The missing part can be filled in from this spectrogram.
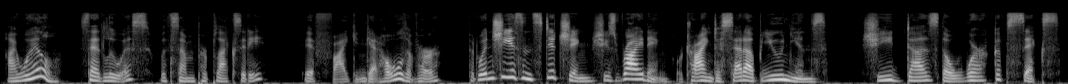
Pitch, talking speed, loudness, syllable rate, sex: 180 Hz, 185 wpm, -22 LUFS, 4.2 syllables/s, female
